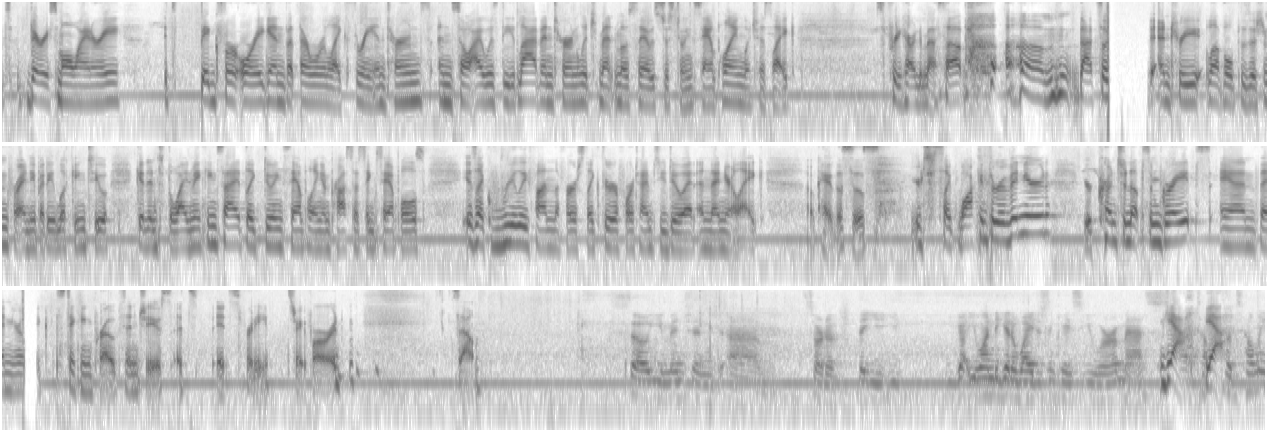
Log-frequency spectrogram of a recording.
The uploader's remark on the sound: outside Nicholson Library in McMinnville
